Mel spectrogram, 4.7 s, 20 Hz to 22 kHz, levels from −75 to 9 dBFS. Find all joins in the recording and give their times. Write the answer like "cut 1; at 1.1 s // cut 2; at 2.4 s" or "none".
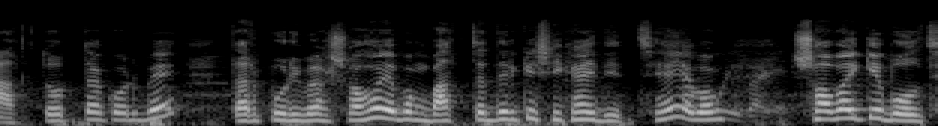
none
